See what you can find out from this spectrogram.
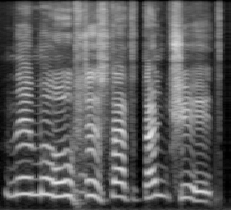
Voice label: Night Elf Male Flirt; wowpreklad; czwow; NightElfVocalMale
